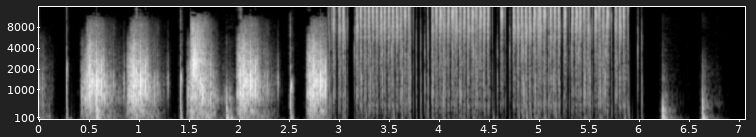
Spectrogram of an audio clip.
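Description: Sand crunches in quick bursts as it is dug away.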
